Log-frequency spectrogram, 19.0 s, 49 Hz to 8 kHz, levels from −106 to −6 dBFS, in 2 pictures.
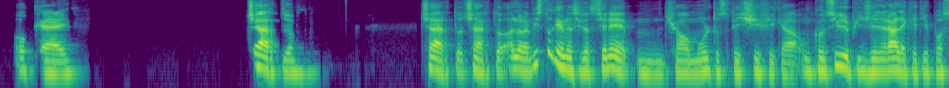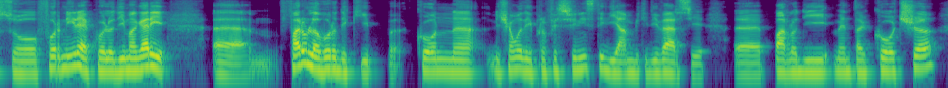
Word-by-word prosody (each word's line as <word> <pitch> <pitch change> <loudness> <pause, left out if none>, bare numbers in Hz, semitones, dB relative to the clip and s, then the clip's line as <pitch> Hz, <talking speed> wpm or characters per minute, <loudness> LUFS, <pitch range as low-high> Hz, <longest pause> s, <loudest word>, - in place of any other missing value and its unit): Okay. 125 -4 0 1.8
Certo. 135 -2 +5 1.3
Certo, 125 -3 +2
certo. 130 0 -1
Allora, 145 -2 +1
visto 205 +6 -1
che - - +3
è - - +6
una 150 -3 +2
situazione, 135 +1 0
mhmm, 120 -2 -8
diciamo, 120 +2 -4
molto 125 +2 -4
specifica, 120 -2 -3
un 130 -2 -7
consiglio 140 +5 +1
più 130 0 -7
generale 130 +1 +3
che 125 0 -6
ti 125 +1 -7
posso 125 -1 -2
fornire 155 +7 +2
è 135 - -1
quello 135 -1 +1
di, 130 +1 0
magari, 150 +2 +6 0.4
ehm, 100 -10 -4
fare 165 - +5
un 215 - +4
lavoro 145 -2 +4
d'equipe 120 -2 -9
con, 130 -2 -2
diciamo, 140 +3 -3
dei 135 -3 -3
professionisti 140 +3 -3
di 125 -2 -4
ambiti 120 0 -3
diversi. 115 -4 -1 0.3
Ehm, 110 +2 -3
parlo 130 -1 +1
di 125 0 -4
mental 125 -2 -5
coach, 140 +6 +1
130 Hz, 135 wpm, -24 LUFS, 120-140 Hz, 1.8 s, è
